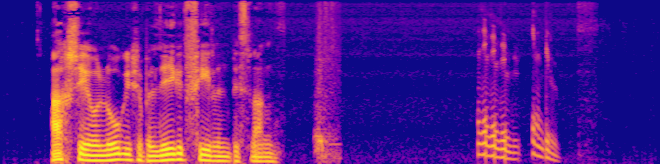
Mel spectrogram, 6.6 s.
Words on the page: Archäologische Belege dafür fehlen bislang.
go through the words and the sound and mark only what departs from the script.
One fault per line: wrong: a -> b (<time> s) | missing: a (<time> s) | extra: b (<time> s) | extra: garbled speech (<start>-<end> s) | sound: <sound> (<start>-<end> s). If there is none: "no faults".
missing: dafür (1.8 s)
sound: whoosh (3.1-3.4 s)
sound: chirp (4.8-5.6 s)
